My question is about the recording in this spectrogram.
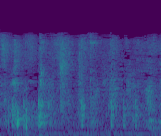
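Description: Whiteboard marker squeaking and scratching across the board in faint short strokes, about four a second, as block letters are written.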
